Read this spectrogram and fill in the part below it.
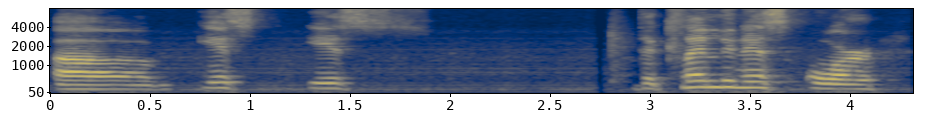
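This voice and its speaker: A man with a Filipino accent casually discussing the news as a radio host, in a halting, earnest way that often repeats phrases. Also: high-pitched, fairly bright tone, low-quality recording. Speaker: online radio show host.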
